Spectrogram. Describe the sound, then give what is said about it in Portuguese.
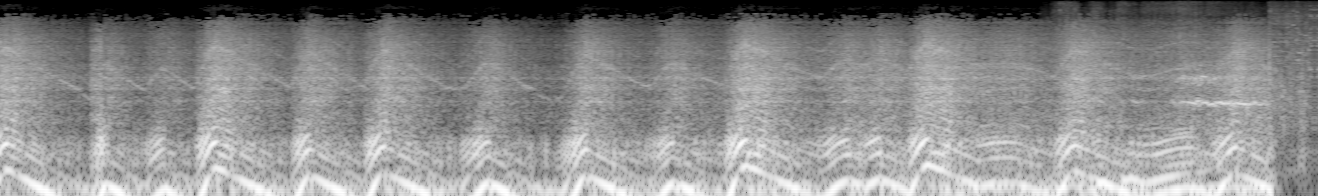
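A car engine revs hard over and over, its pitch sweeping up and down in a steady cycle, loud, then cuts off abruptly at the end as the car brakes hard. No one speaks. “E o freio funcionou rapidinho.”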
